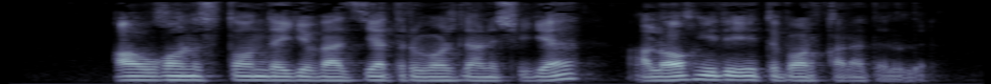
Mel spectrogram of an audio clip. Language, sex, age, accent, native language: Uzbek, male, 18-24, Andijon, Uzbek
